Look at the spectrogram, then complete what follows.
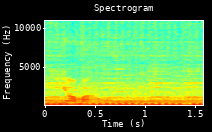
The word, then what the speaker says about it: llama: I guess in Spanish, the L in llama is not pronounced the hard way that we pronounce it. It's llama.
